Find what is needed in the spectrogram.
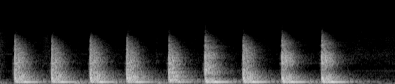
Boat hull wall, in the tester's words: It's a very loud, echoing knock.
